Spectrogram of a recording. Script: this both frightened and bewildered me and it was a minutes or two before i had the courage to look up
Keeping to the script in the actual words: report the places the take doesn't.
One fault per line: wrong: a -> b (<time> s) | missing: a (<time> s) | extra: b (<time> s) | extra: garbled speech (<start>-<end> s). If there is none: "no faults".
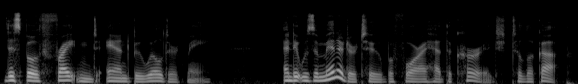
wrong: minutes -> minute (3.2 s)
